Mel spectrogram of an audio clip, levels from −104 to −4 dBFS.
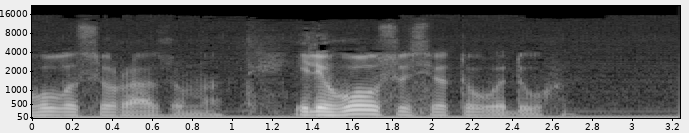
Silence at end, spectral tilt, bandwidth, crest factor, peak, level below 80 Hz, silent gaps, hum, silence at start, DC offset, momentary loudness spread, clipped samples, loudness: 0 s; -6.5 dB/octave; 15.5 kHz; 20 dB; -12 dBFS; -52 dBFS; none; none; 0 s; 2%; 20 LU; under 0.1%; -32 LUFS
